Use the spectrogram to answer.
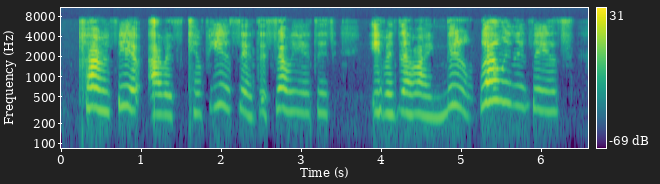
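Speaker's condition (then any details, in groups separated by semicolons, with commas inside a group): Cerebral palsy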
